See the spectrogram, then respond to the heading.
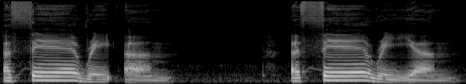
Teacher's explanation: the consonant sound y occurs between these 2 syllables. This is an example of glide.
